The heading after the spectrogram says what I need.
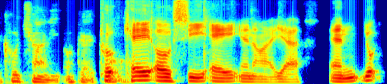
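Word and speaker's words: Kočani: Kochani, which is also a city in Northern Macedonia, it's Kocani. And Kocani, Kochani.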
